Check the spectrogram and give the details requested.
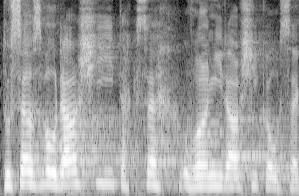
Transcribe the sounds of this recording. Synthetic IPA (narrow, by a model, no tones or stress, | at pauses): t̪usɛozvo̞wdalʃiːt̪aksɛuvo̞lɲiːdalʃiːko̞wsɛk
